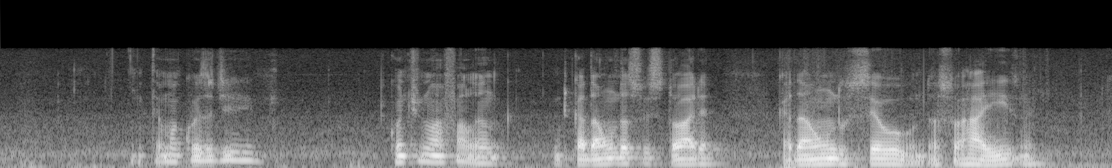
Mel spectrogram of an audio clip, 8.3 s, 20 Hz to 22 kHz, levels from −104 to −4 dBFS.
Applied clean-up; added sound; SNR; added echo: none; none; none; none.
